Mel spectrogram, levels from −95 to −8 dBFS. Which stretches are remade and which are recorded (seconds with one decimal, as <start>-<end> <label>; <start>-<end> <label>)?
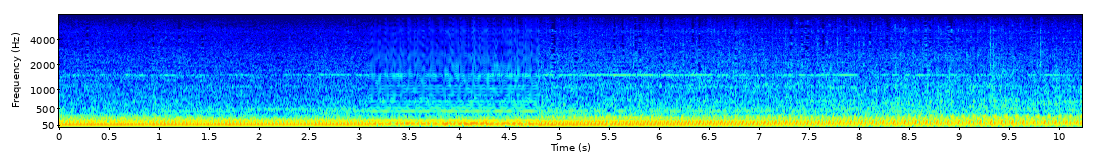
0.0-3.1 recorded; 3.1-4.8 remade; 4.8-10.2 recorded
